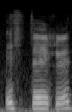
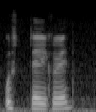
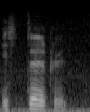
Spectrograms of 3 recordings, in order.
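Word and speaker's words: اِسْتَيْقِظْ: And we pronounce istayqid instead of ustayqid because the second last letter, the qaf, has a qasr on it. So istayqid.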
